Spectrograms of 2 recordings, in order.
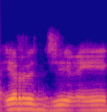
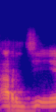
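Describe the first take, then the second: First: The word begins with an i vowel. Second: The word begins with an a vowel. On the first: The speaker calls it right. "dibacanya irji'i" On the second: The speaker calls it wrong. "kenapa enggak baca arji'i"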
